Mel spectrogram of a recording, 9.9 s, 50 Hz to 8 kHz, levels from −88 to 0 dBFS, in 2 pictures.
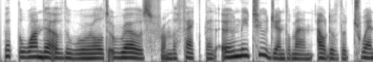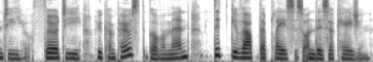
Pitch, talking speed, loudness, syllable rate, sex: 190 Hz, 195 wpm, -19 LUFS, 5.1 syllables/s, female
